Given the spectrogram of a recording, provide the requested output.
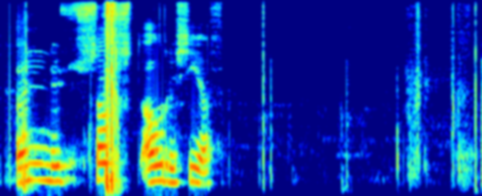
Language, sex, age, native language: Icelandic, male, 9, Icelandic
